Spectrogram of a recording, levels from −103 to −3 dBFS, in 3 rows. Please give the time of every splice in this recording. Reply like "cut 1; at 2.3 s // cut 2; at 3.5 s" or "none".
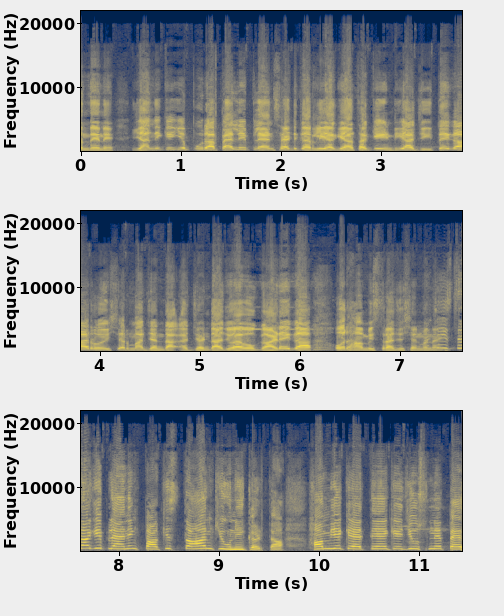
none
